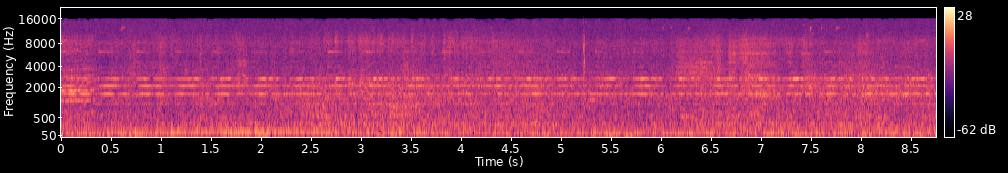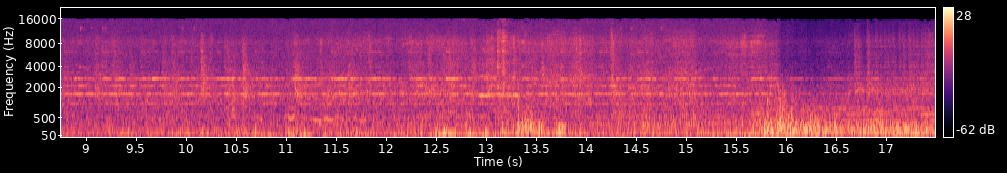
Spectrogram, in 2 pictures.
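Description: CSX double-stack intermodal container train rolling through a level crossing: a steady rumble and clatter of wheels on the rails, with a few thin, steady high ringing tones running through it. The clatter grows louder with some heavier knocks in the last few seconds.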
